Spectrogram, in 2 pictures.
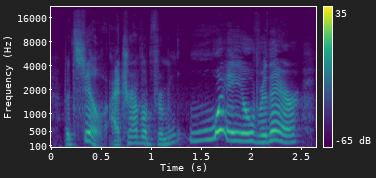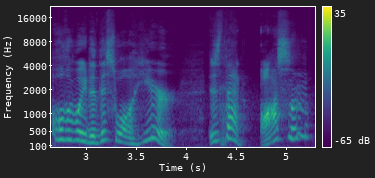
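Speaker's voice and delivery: high, bouncy and loud, rattling on; bubbly Pinkie excitement. A narrator's reading. Pinkie boasting to friends about sliding down the hallway, bubbly. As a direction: gush like a kid who just had the best idea.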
